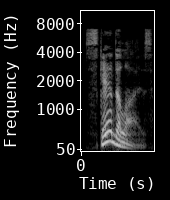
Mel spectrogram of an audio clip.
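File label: "scandalise", British English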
